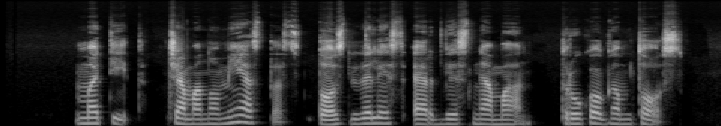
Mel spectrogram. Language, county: Lithuanian, Marijampolė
